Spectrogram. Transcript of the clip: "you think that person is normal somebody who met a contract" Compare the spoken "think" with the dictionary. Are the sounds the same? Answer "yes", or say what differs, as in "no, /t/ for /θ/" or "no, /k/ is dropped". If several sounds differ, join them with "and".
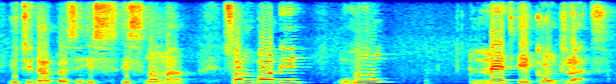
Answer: no, /s/ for /θ/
